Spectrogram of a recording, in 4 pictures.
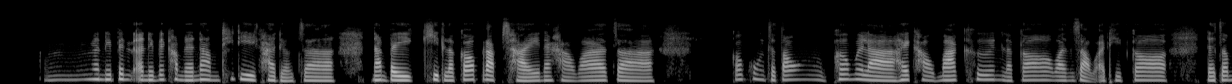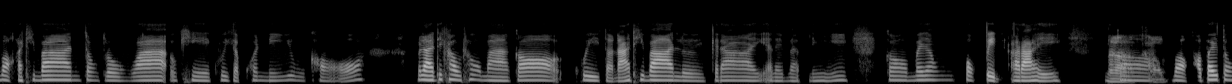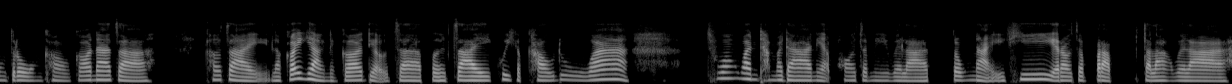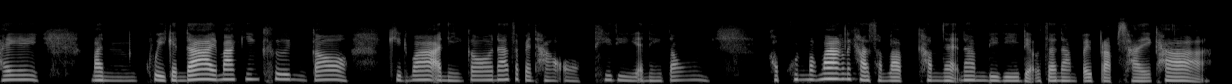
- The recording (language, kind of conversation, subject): Thai, advice, คุณจะจัดการความสัมพันธ์ที่ตึงเครียดเพราะไม่ลงตัวเรื่องเวลาอย่างไร?
- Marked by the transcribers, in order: none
